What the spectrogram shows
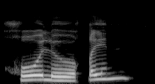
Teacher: خو دم خو، لام دم لو خلو، قاف کسرتین قن خلوقن. قاف مستعلیہ لیٹر ہے، بولڈ لیٹر ہے، اس لیے اس کو تھکر ٹون میں پروناؤنس کریں گے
